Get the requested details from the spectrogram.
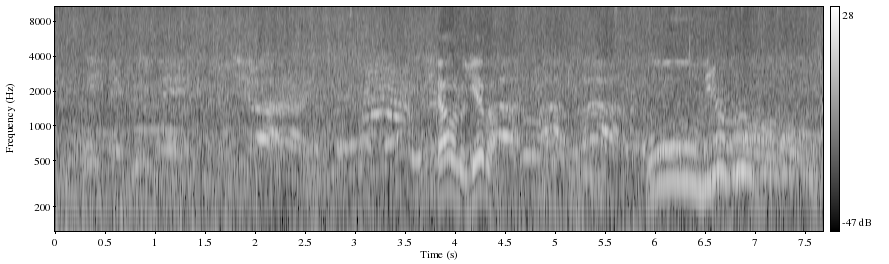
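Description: Floodwater rushes across a street.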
